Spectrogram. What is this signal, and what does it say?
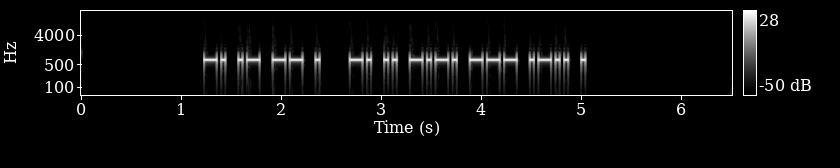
Morse code, heard as a keyed tone, about 28 wpm, 700 Hz. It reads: NAME NICOLE
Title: Practice QSO - Exchange 1 - Beginning - 28wpm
